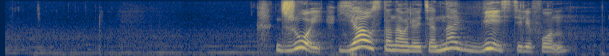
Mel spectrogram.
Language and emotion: Russian, positive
